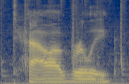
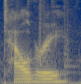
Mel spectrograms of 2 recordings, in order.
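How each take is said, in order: First: No L sound comes before the V. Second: An L sound comes before the V. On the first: The speaker calls it right. "I know there isn't an L between the A and the V" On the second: The speaker calls it wrong. "I don't know why I've always called it ta- Talvery"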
